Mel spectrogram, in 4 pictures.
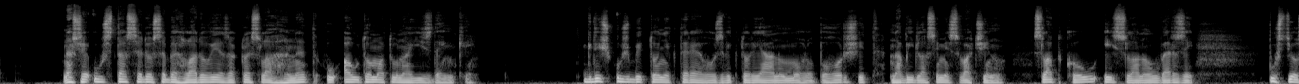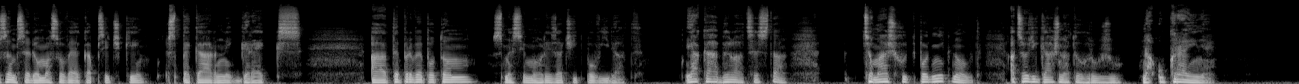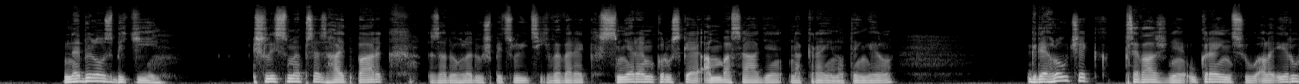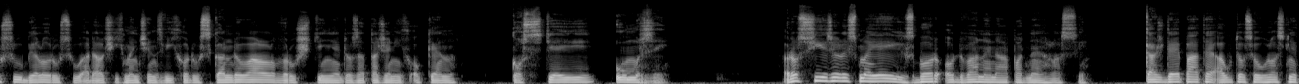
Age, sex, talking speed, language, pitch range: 30-49, male, 130 wpm, Czech, 95-115 Hz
